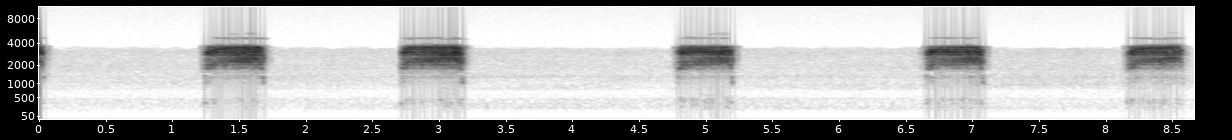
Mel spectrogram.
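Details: Hungry owlets at home, 5-9-13: a series of six coarse, hissing screech calls, each under half a second, at uneven intervals of one to two seconds.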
